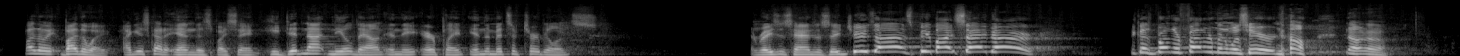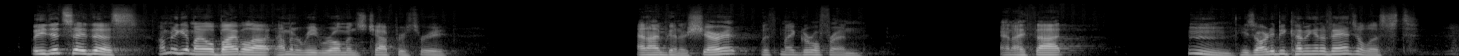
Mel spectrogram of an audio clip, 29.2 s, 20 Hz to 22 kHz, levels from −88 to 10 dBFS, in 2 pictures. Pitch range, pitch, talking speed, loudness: 145-225 Hz, 175 Hz, 175 wpm, -25 LUFS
